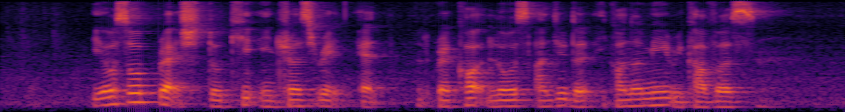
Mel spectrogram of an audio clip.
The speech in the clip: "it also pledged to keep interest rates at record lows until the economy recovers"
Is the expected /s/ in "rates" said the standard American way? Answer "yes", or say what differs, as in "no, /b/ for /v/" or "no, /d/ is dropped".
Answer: no, /s/ is dropped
